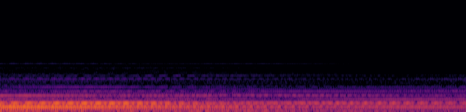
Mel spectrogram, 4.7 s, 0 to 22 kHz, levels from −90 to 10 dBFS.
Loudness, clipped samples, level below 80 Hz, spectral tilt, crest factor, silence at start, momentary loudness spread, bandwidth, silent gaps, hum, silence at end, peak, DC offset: -37 LUFS; under 0.1%; -48 dBFS; -14.5 dB/octave; 14 dB; 0 s; 14 LU; 1.6 kHz; none; none; 0 s; -20 dBFS; under 0.1%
